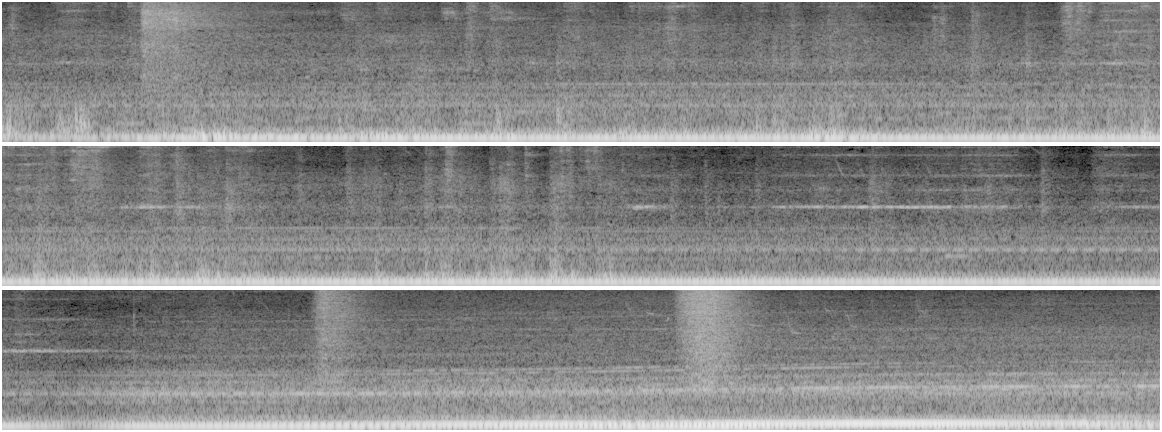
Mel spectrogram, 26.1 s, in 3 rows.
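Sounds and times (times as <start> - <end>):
train engine and rolling rumble: 0.0 - 26.0
train wheel squeals: 2.5 - 18.2.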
